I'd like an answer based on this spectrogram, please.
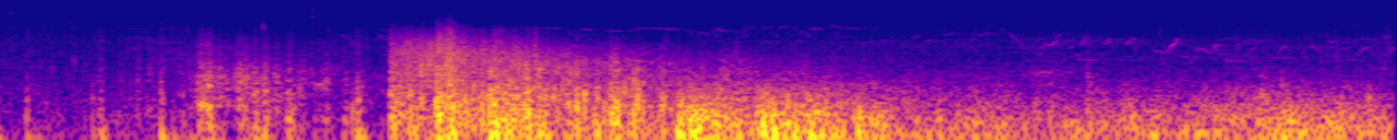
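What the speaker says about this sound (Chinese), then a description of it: "怎么晴天打雷了？" A sudden crack of thunder bursts out of a clear sky, a loud sharp onset followed by a long deep rumble that rolls on and slowly fades, heard alone without voices.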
